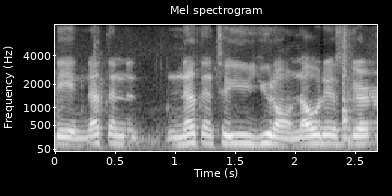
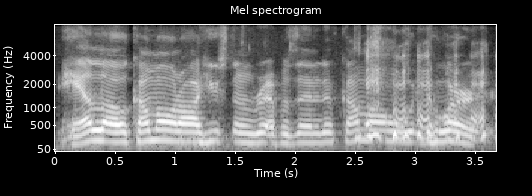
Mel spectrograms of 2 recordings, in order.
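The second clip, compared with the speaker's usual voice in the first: hype; 4 semitones higher, 4 dB louder than usual. Real, not acted. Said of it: "hyping co-host's phrase".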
